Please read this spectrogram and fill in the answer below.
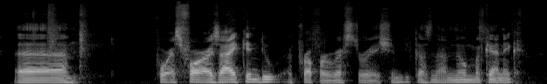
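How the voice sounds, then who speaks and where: The speaker has a Dutch accent and a flat, monotone delivery at a moderate pace. The recording is very clean, with a silent background. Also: man, fairly low pitch for a man. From Netherlands. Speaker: car restoration vlogger. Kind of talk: casual vlog walkthrough. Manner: hesitant, many fillers.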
